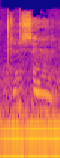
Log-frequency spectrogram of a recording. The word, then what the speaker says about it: Тусон: Или Тусон, как вы произносите? – Тусон.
